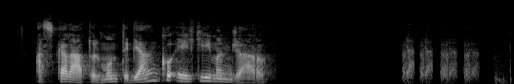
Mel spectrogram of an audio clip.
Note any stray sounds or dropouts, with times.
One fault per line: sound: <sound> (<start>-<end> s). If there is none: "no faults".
sound: laugh (4.0-4.8 s)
